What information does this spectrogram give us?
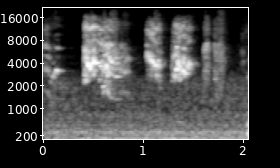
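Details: Pet cockatiel letting out harsh, raspy squawks, two or three grating bursts in quick succession in a small room.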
